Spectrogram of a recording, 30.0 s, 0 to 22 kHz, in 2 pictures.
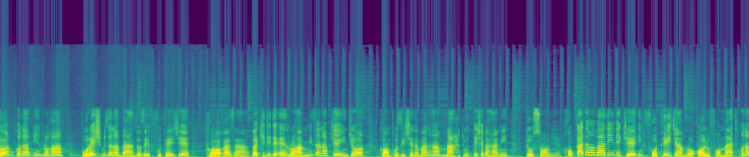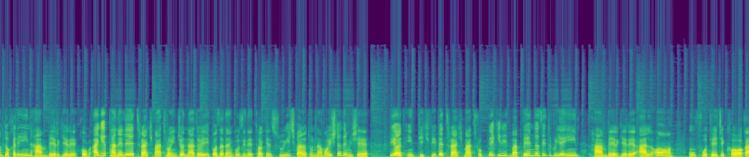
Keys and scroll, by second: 5.4 n.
